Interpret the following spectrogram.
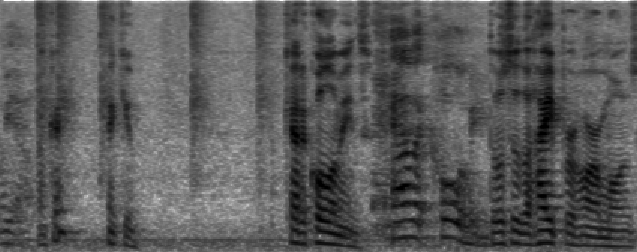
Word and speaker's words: Catecholamines: The CEW allegedly causes great pain, and this led to increased caliomines. How do you say that? Maybe you can help me out. Okay, thank you. Catecholamines.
